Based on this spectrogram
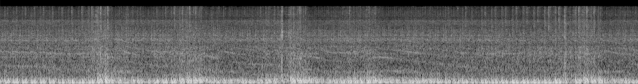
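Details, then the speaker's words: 1975 Moto Guzzi twin, cold start at about 40°F with choke on: steady low lumpy idle, even firing, light top-end clatter, no misses; normal cold idle. "It's about 40 degrees out here, so chokes on."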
